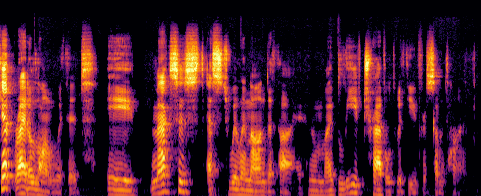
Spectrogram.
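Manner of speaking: attempted put-on old lady voice. Storyteller voicing Fallon as she gives her suggestion: Fallon's old lady voice. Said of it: "I should at least attempt the old lady voice".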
